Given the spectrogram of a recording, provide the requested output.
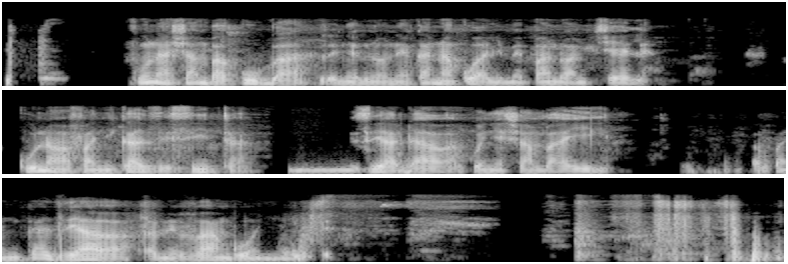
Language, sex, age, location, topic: Swahili, male, 18-24, Mombasa, health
